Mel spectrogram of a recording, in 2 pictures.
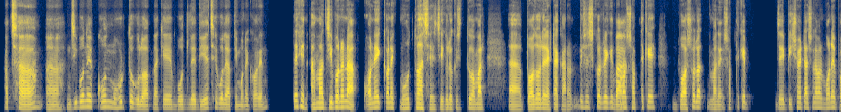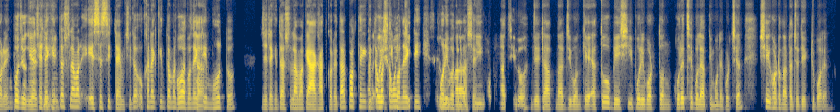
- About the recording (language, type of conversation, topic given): Bengali, podcast, জীবনের কোন কোন মুহূর্ত আপনাকে বদলে দিয়েছে?
- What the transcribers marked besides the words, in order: other background noise; chuckle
